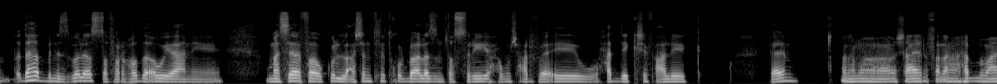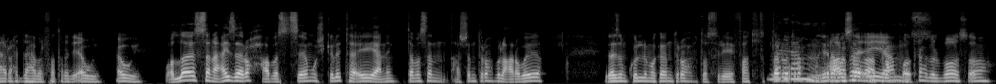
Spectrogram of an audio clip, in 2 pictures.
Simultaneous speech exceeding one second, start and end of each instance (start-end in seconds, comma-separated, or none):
17.6-19.4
